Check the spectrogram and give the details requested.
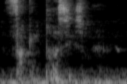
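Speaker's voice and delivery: contemptuous whisper under the breath; whispered insult. Real, not acted. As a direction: hiss it privately, dismissive. Muttered insult to close.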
